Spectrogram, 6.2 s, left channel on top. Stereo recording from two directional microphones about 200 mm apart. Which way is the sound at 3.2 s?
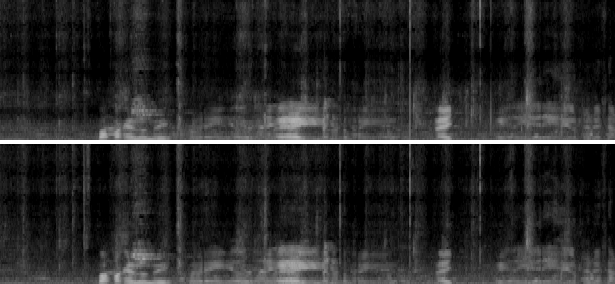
60° right (ahead or behind).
